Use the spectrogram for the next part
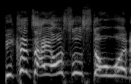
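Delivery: high, loud and fast; guilty giddy confession. Retold or imitated. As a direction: blurt it out, half laughing. Sister's confession.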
